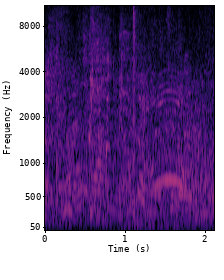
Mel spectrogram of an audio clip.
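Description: Faint, indistinct voices of several people talking and calling out across an outdoor football field, with no single clear speaker.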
